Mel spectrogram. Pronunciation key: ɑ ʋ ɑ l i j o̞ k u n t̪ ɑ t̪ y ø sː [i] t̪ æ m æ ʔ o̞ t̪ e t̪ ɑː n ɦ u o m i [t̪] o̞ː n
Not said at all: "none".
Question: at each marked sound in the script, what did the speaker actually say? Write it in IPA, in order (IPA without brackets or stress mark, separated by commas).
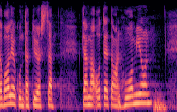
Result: æ, none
